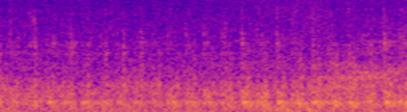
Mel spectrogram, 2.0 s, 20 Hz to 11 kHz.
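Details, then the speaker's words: ANCEL BR2000 Elite one-person brake bleeder, first run purging air, pulse setting 1: quiet steady hum with soft even pulses a few times a second as it takes in brake fluid; working normally. "It's taking in the brake fluid. It's pulsing. My pulse is at 1."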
